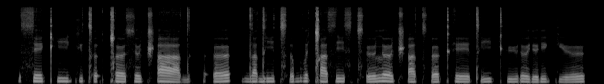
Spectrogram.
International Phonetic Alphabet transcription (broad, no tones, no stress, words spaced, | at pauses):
se kʰiːkʲətʼəʔǀœ søt͡ʃʼaːd | ʔœ | dadiːt͡sʼəb ləǀasiːst͡sʼø lœːt͡ʃʼat͡sʼœ kʰeːtʼiːkʰy ɾøɾʲə ɾʲekʲøː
